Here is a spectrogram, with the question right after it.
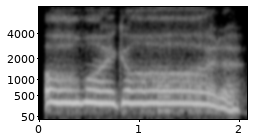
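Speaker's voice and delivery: drawn-out, slow squeal of delight; overwhelmed gush. Real, not acted. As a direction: stretch it out like you can't take the cuteness. Overwhelmed by a dog photo.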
